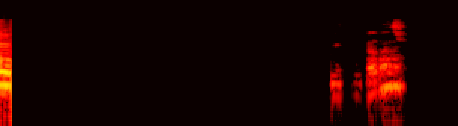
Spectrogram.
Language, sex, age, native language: Icelandic, female, 18-19, Icelandic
